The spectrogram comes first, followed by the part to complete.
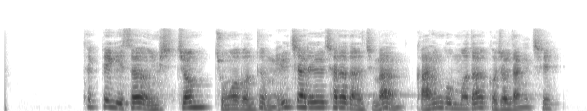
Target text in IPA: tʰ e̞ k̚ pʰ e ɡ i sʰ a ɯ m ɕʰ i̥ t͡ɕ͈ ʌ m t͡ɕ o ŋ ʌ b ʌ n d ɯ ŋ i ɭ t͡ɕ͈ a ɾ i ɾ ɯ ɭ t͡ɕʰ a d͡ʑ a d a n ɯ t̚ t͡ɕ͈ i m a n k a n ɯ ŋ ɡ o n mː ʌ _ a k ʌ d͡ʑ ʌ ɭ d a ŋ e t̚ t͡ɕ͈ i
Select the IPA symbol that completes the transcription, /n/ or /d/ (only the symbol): d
